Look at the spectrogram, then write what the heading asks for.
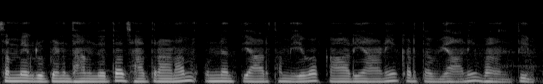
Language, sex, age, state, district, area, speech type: Sanskrit, male, 18-30, Odisha, Bargarh, rural, spontaneous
